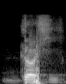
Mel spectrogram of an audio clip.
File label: "josi", Bambara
